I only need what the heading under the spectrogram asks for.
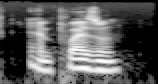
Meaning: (noun) 1. poison (literal or figurative) 2. herbicide 3. insecticide; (adjective) 1. poisonous 2. venomous
- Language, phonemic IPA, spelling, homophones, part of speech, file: French, /pwa.zɔ̃/, poison, poisons, noun / adjective, Fr-poison.ogg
